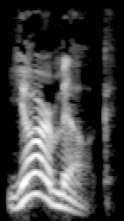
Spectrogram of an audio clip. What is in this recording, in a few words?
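"yarmelke", British English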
